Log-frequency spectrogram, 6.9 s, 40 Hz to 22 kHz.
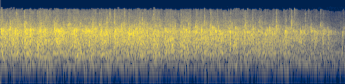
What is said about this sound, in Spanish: Bienvenido, Coloso. 16.000 desregulaciones. Aplauso para el Coloso.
